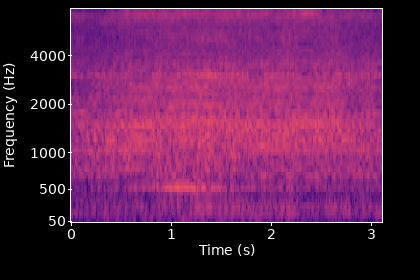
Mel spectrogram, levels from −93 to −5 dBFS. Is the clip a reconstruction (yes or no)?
yes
